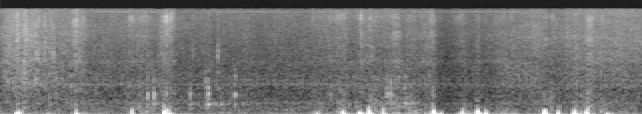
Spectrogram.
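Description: A small, soft white cotton ball held near the mic is lightly tapped and pinched with fingertips. The result is a series of short, muffled low thumps with almost no ring, sitting over a faint steady hum.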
